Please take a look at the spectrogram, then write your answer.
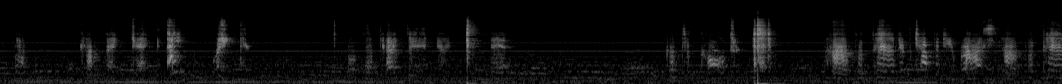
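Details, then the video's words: A talking budgerigar reciting rhymes and sayings indoors, a run of rapid, scratchy, high-pitched syllables in phrases, with short quiet gaps between them. "Incredible Speaking Bird Says Prayers & Rhymes"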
